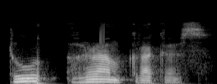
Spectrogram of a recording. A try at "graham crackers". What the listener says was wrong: Okay, almost. Let's pronounce a good GR. I want you to copy me here. It is grr. Hold the R.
